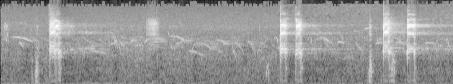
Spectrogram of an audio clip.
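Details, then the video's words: Buff-necked ibis calls, loud harsh honking notes in clusters of two to four, separated by pauses, with softer bird chatter between them. "O canto das curicacas"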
